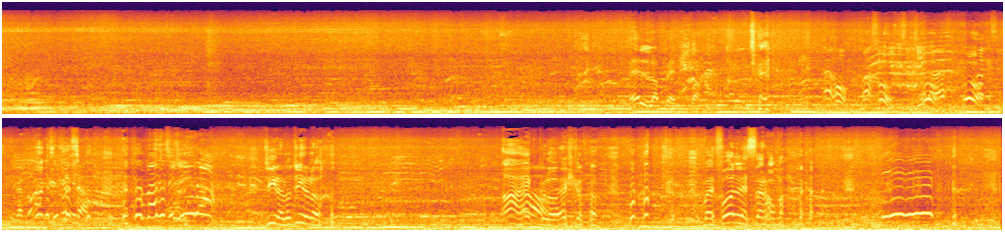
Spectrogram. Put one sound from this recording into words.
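A fairground ride rumbles steadily as it turns.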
